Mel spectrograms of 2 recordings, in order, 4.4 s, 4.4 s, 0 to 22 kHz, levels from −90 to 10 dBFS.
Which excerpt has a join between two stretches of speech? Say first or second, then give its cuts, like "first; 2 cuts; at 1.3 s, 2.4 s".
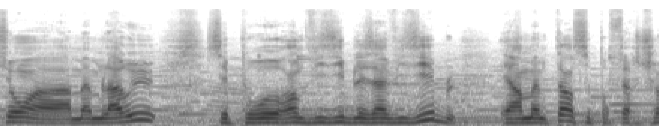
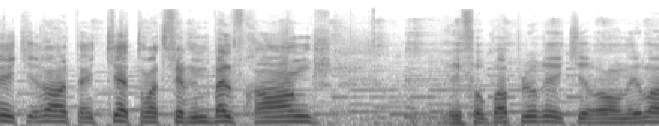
second; 1 cut; at 2.7 s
